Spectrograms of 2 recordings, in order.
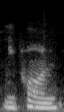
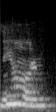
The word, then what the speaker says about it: Nihon: So the Japanese names for Japan are both Nippon and Nihon. I didn't know that either. I've been learning like when you get your language learning for the week and it says that Japan is pronounced Nihon in Japanese, I don't question it.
